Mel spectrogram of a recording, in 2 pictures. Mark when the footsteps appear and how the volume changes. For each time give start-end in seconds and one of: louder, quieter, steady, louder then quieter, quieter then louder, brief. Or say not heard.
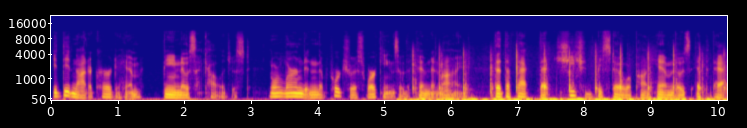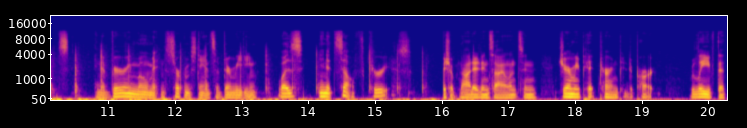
5.2-16.4 quieter.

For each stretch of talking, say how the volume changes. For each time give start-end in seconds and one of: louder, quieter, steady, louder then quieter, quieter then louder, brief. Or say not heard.
0.0-20.2 steady.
